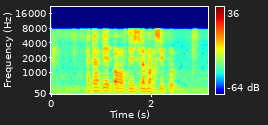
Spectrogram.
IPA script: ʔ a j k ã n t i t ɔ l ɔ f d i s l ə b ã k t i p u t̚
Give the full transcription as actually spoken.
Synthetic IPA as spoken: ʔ a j k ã n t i t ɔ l ɔ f d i s l ə m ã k s i p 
